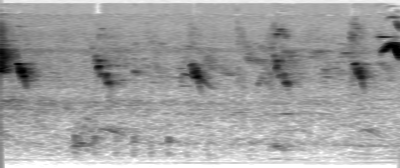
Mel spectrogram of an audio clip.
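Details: A wild saffron finch (Sicalis flaveola) sings freely in its natural habitat, faintly: short, bright, high chirping notes about every half second, some sliding sharply up; no other clear sounds.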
